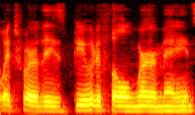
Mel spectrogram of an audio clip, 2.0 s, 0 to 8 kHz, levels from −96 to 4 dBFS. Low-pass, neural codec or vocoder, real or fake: 7.2 kHz; codec, 16 kHz in and 24 kHz out, 1.1 kbps, FireRedTTS-2 codec; fake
